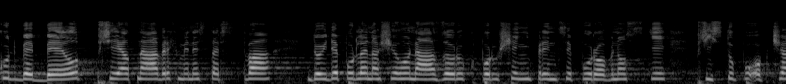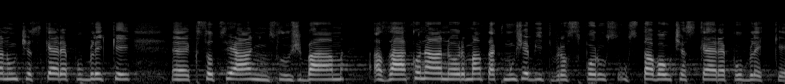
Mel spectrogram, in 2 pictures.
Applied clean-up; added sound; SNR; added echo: none; none; none; none.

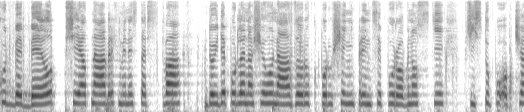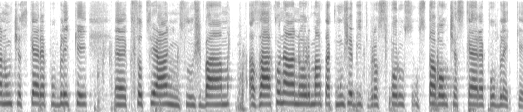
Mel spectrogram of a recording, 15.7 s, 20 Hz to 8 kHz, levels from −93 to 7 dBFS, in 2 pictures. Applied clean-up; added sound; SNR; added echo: neural mask model RNNoise.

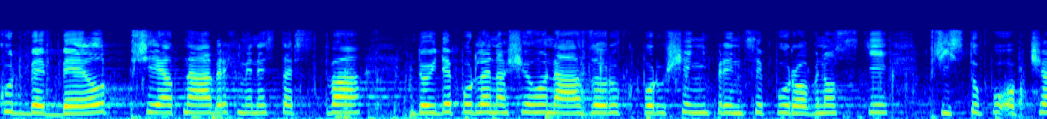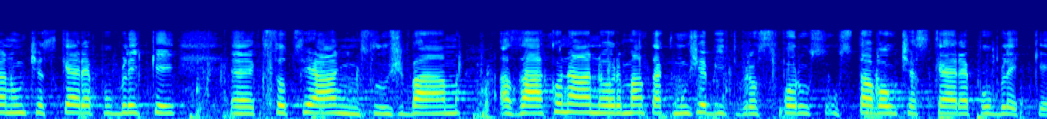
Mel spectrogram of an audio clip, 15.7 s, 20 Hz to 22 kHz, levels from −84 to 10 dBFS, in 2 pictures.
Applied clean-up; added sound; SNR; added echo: none; Boiling; 17 dB; none.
